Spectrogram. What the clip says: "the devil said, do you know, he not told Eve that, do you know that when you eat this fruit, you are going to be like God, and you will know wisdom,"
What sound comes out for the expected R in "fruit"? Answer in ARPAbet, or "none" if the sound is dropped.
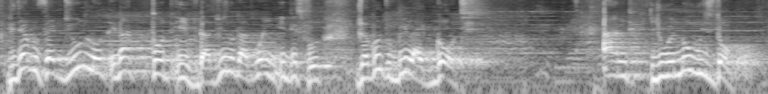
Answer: none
